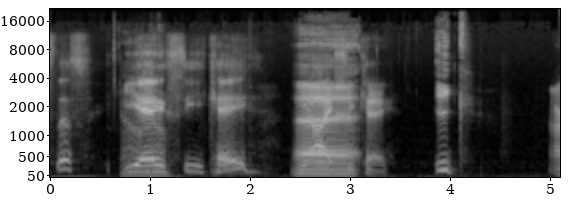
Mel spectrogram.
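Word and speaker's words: Eack: uh that's his name david how do you pronounce this e-a-c-k eek all right galactica uh is remaking walking tall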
